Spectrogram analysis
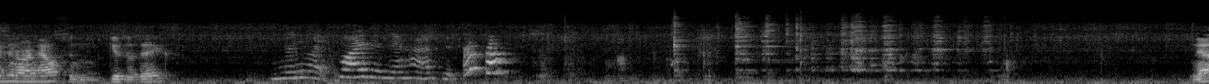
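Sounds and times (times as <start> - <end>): meat sizzling in frying pan: 0.0 - 12.0
utensil scraping pan: 6.7 - 10.2.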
